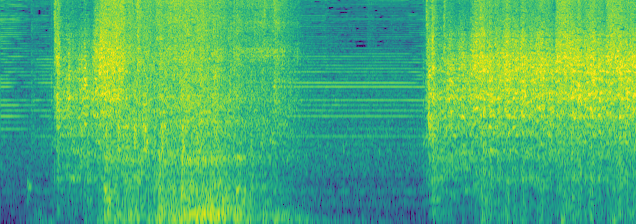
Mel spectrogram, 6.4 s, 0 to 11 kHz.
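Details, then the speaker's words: 1976 Chevrolet Corvette with an Edelbrock carburetor, whose engine was reportedly blown at 120 mph, catches and runs loud and rough with an uneven, rapid knocking under the exhaust roar, indicating rod knock. "oh did you hear it did you hear the knock that's pretty bad"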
